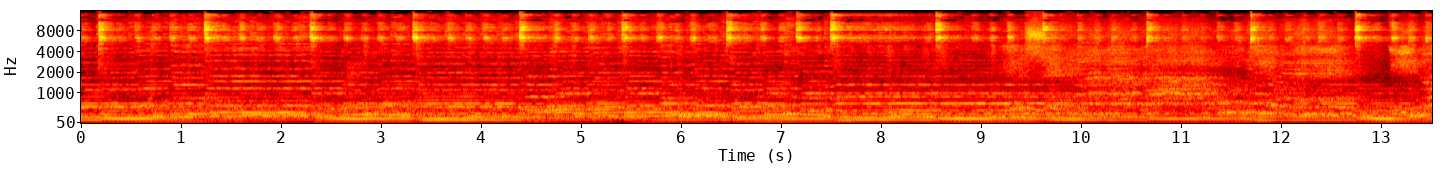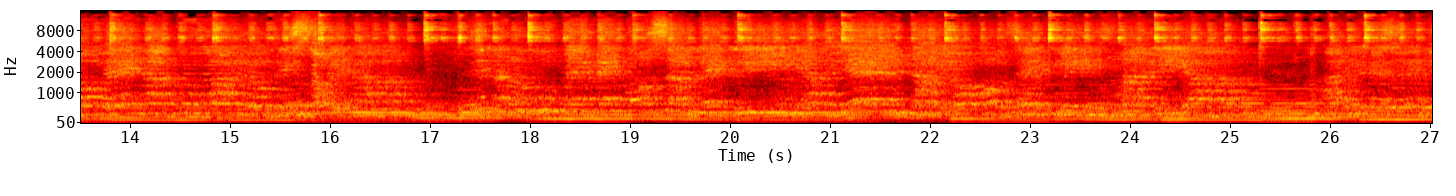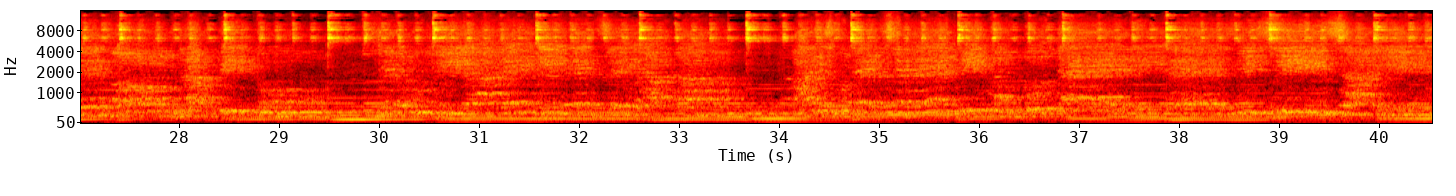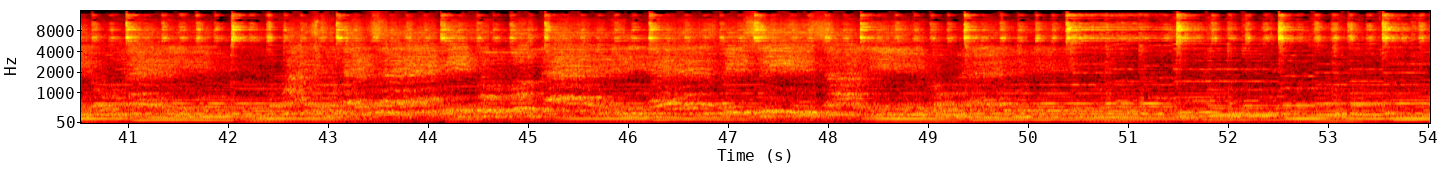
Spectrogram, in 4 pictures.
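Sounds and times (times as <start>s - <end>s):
mixed choir singing: 6.3s - 51.5s.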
